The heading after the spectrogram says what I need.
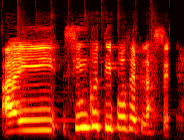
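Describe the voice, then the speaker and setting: A woman's voice: high voice, unhurried, darkish tone. A woman with a Chilean accent co-hosting a podcast, explaining things in a casual, chatty way. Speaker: podcast co-host. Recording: dull lo-fi audio, music underneath.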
